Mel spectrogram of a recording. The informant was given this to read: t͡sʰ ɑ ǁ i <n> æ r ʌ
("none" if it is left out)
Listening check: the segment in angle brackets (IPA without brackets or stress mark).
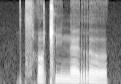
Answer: n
